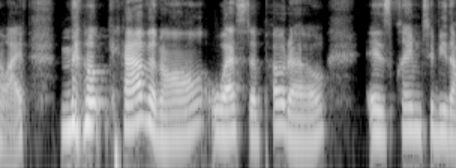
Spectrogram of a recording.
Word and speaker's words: Poteau: So Stacy called me one day and said, "Do you know who works in Poteau?" And I said, "Where?" She said, "Poteau." And I said, "Oh, do you mean Poto?" So she didn't quite know. That's how I pronounce it because there's another town called Shoto, which is spelled Chateau, and it should be chateau, which is the French word for castle or palace. But it's not. It's Shoto. So it's like the T is a D, and you just kind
